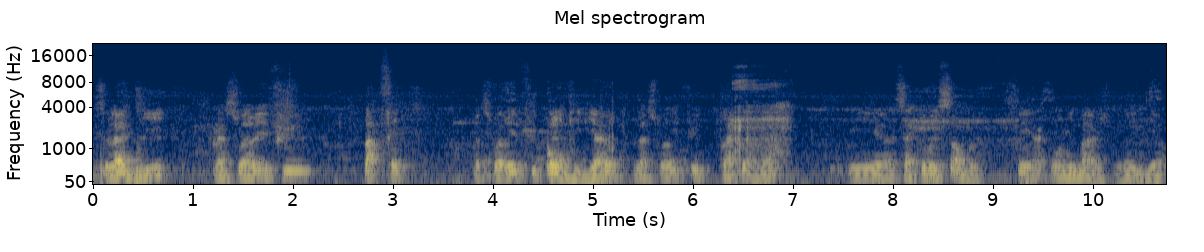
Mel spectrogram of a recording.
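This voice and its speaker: A man talks at a fairly slow pace with long, frequent pauses and fairly even intonation, amid audible room echo and noticeable background noise. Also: medium pitch for a man. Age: 60s. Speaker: family elder giving a thank-you speech. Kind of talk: speech at a family reception. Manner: halting, hesitant.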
